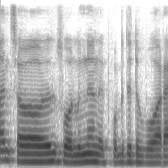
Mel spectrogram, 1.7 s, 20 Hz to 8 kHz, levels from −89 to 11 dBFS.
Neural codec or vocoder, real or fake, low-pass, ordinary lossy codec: codec, 16 kHz, 1 kbps, X-Codec, HuBERT features, trained on balanced general audio; fake; 7.2 kHz; none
